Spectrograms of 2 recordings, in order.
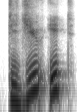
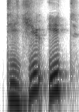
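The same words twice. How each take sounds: The two takes are said the same way.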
